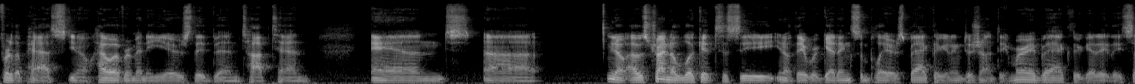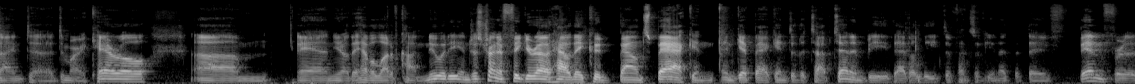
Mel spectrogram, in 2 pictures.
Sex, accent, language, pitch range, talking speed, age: male, American, English, 90-105 Hz, 215 wpm, 30-49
